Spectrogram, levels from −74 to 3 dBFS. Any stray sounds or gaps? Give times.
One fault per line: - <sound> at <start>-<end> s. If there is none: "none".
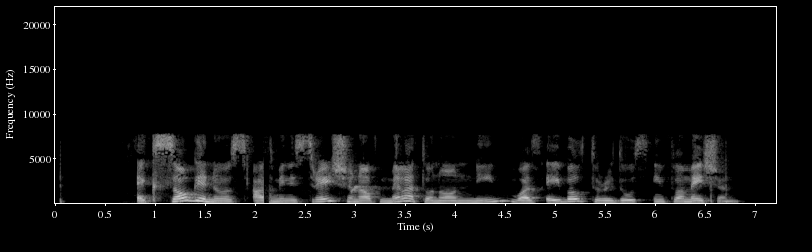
- dropout at 2.1-2.1 s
